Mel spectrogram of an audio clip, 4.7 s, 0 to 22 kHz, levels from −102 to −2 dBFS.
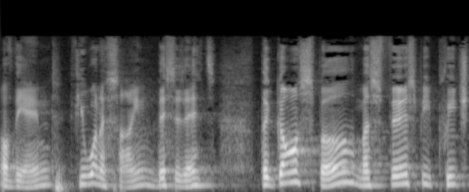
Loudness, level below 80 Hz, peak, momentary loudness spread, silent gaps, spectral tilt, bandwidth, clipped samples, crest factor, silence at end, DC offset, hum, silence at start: -21 LUFS; -50 dBFS; -2 dBFS; 10 LU; none; -6 dB/octave; 10.5 kHz; under 0.1%; 18 dB; 0 s; under 0.1%; none; 0 s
